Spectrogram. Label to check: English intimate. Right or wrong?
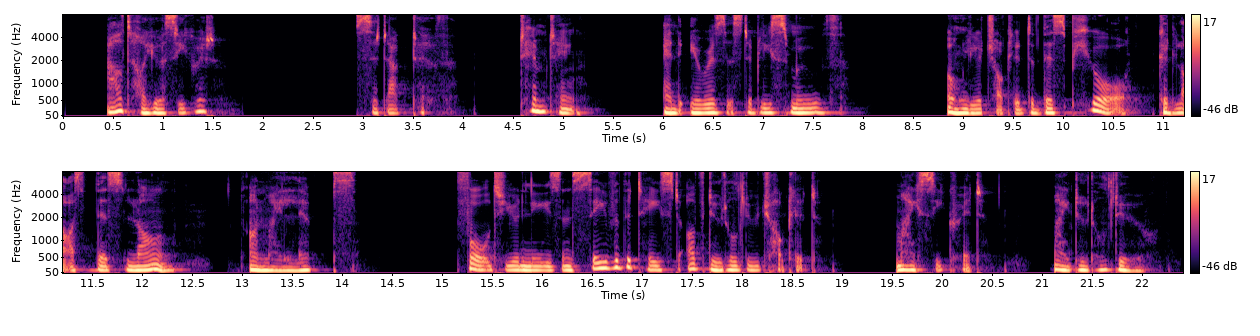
Right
